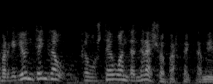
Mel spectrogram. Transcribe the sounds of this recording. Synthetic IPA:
pəɾkɛewẽnt̪ẽŋkəkəβost̪ɛwent̪end̪ɾaʃɔpəɾfɛk̚t̪amẽ

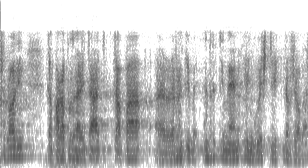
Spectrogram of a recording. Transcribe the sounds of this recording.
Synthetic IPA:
səlɔði | kapələpɾuðalit̪at̪kapə | lrənrit̪imenliŋɡwist̪ik̚d̪əlˠzʒɔɣəs

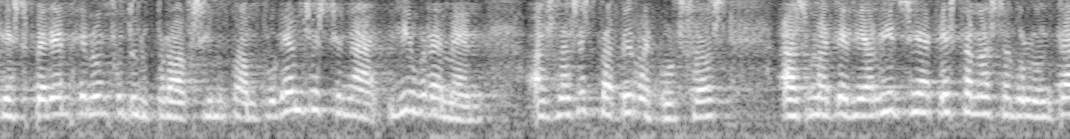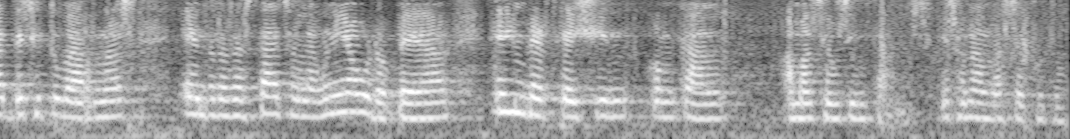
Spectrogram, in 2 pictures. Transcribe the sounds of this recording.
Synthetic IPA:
kəspəɾɛmkənũɱfut̪uɾpɾɔksimkwampuɣɛmʒəst̪junaʎiβɾəmen | əlˠznɔst̪ɾspəperəkuɾsos | əzmət̪əɾiəlid͡ziəkɛst̪ənɔst̪ɾəβolunt̪at̪̚d̪əsit̪uaɾnozent̪ɾəlˠzəst̪azðələuwnioəwɾupɛəkəimbəɾt̪ɛʃiŋkɔmk̪alˠ | əmbəlˠsɛwziɱfa̰nskəsonəlˠnɔst̪ɾwfut̪uɾ

